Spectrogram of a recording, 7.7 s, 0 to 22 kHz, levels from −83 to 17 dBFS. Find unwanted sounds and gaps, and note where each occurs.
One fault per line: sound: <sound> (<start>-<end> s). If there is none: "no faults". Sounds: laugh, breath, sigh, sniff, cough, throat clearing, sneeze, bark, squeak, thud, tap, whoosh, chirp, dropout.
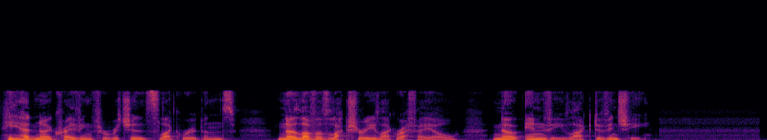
no faults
